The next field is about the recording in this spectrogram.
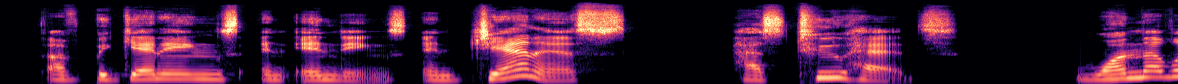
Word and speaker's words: Janus: And then our calendar, what we are on is like the Roman calendar, and January is named after the Roman god Janus, or spelt with a J. – Janus. Janus. – I like Janus better. – Yeah, we're going to go with Janus.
